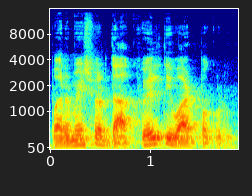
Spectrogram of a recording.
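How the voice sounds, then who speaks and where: A man voicing a quiet elderly father who speaks softly through sobs. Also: on the low side, lively intonation, normal speed, narrow, tinny audio. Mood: hurt, resigned. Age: older. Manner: soft, sobbing. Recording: roomy echo.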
